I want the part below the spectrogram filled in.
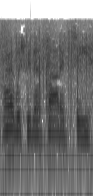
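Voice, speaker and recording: An actor playing an anxious, gloomy criminal accomplice, uneasy in manner, in a 1930s radio drama. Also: male voice, medium pitch, level tone, normal speed, natural voice. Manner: nervous, uneasy. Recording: noisy muffled old radio recording.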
